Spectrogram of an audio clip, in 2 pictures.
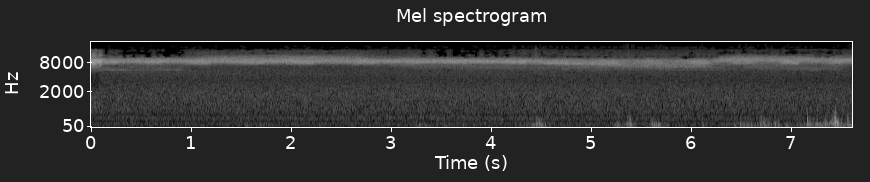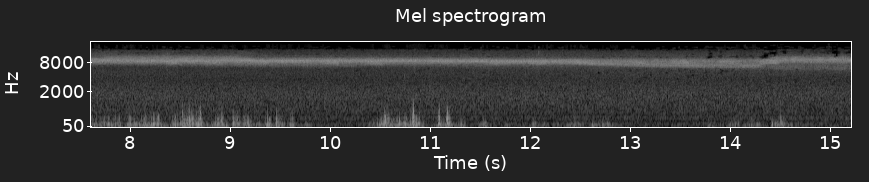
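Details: Platypleura kuroiwae cicada singing a continuous high, hissing drone with small pitch shifts. Low rustling thumps and handling noise come and go underneath.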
